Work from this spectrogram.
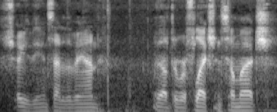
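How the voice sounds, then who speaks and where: Male vlogger, low-voiced and hoarse-sounding, casual outdoor tour, wind buffeting the mic. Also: little pitch movement, brisk, bright, forceful tone. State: losing his voice. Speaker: vlogger touring a film location. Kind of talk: casual walking tour commentary. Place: outdoors at a roadside barbecue spot.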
